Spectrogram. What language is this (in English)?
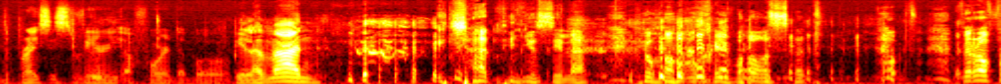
Filipino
